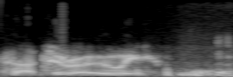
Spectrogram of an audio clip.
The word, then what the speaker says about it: Arturo Ui: The Resistible Rise of Arturo Ui. Am I getting the pronunciation of that name right? Correct, Arturo Ui.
